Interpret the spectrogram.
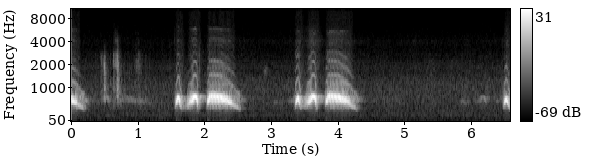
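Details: Thai spotted dove, wild-voiced liu tan singing: a tail of a coo, two faint clicks, then two full phrases of paired short coos and a long descending coo, another phrase beginning as it ends.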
